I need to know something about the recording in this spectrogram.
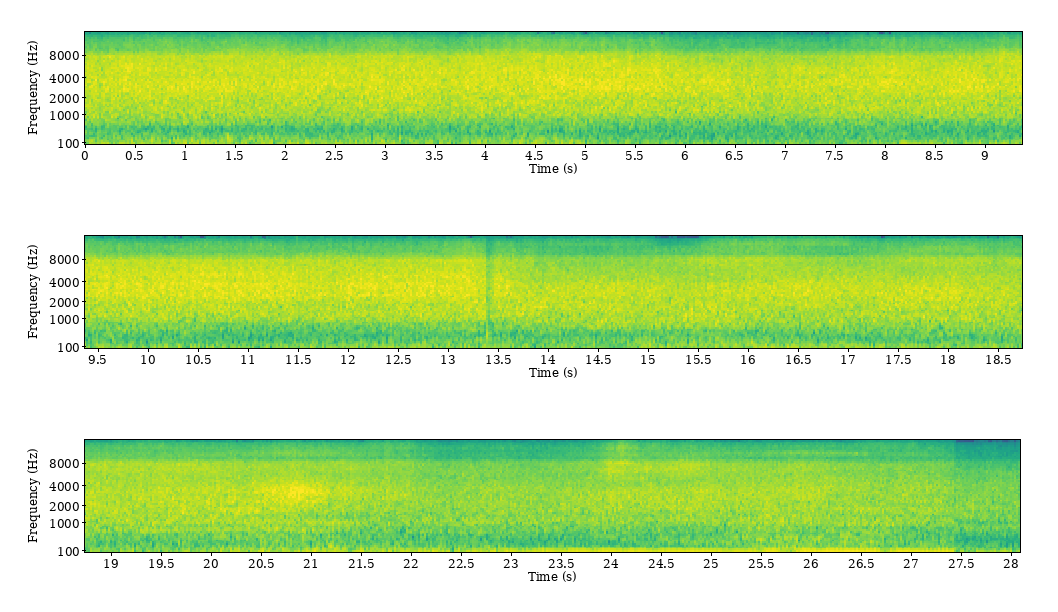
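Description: Freeway traffic on rain-soaked lanes: a steady hiss of tyres on wet road. A deeper rumble swells over the last few seconds and stops suddenly just before the end.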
